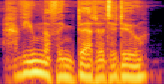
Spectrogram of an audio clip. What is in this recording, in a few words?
Night Elf Male Standard NPC Pissed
